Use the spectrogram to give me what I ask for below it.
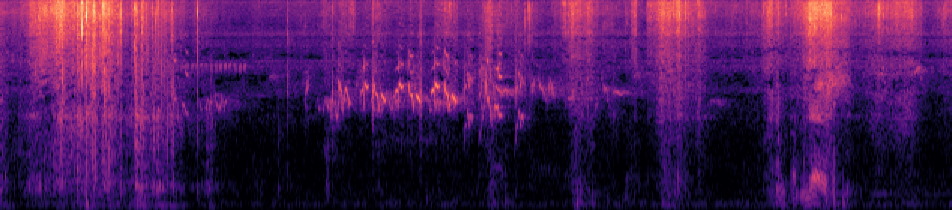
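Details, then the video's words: Sooty-headed bulbul recorded during bird catching: a short bright warbling phrase of quick mid-high notes, set among loud rustling, thumps and a man's voice. "Mikat Burung Kutilang"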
